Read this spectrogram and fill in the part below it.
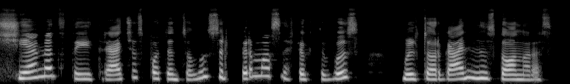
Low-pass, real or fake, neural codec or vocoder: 14.4 kHz; real; none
